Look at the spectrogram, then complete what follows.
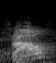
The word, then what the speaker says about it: through: Through? T-H-R-O-U-G-H is pronounced through.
